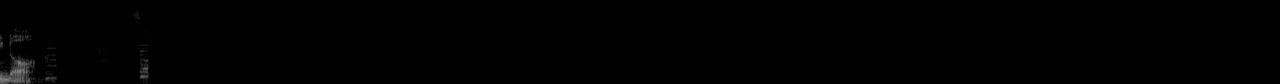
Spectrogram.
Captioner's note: dead silence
